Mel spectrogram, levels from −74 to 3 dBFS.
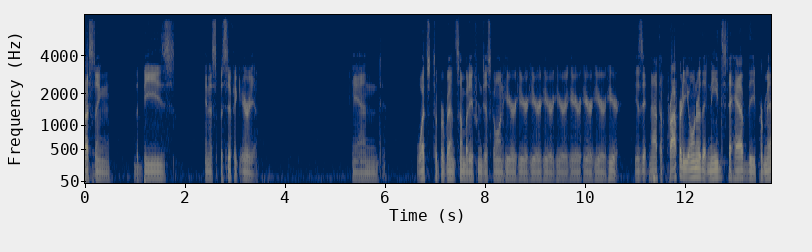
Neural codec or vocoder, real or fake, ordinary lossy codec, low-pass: none; real; AAC, 48 kbps; 7.2 kHz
